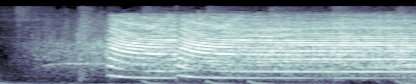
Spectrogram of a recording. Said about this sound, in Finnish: töötti kovalla, herra Jesta.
